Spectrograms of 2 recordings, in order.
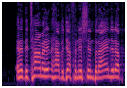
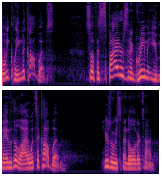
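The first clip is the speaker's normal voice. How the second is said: ordinary talk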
